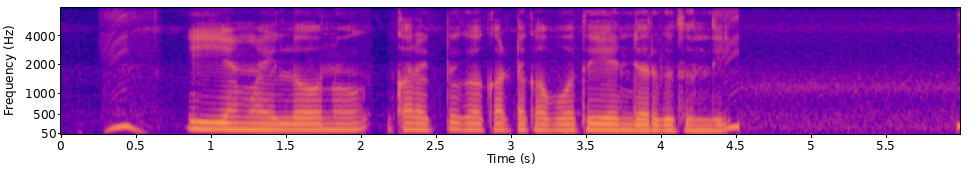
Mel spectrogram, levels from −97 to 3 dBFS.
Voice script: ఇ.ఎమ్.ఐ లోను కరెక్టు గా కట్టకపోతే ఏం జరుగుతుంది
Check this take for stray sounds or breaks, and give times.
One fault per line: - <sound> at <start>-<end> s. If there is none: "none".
none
